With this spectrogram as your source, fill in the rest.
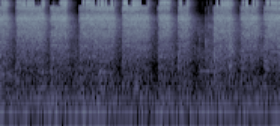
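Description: Brake cleaner hisses from an aerosol can onto a bicycle fork in about eight short, quick bursts, evenly spaced and fairly faint, with no talking.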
